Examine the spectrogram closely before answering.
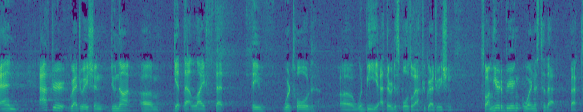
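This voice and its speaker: Ordinary pitch variation at a moderate pace, with long, frequent pauses, very even loudness, audible room echo and noticeable background noise. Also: man, medium pitch for a man. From San Diego. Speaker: youth council member. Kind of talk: prepared speech. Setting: stage with audience.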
